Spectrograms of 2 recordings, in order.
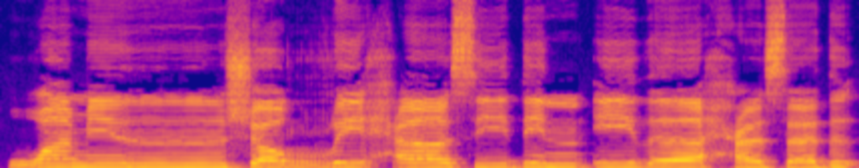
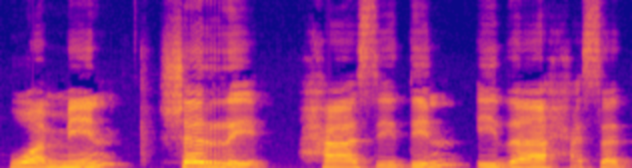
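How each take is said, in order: First: The final d bounces, with a whistling s. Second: The final d is flat, with a hissless s. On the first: The speaker calls it right. "तो हम सही कैसे पढ़ेंगे?" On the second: The speaker calls it wrong. "इस तरह पढ़ती हैं। ... दाल में कलकला नहीं हुआ"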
